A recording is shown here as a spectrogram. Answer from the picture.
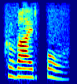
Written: provide for

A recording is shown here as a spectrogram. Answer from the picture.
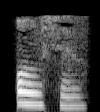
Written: also

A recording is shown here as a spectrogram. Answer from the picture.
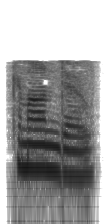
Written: commando

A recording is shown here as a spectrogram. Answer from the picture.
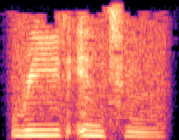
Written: read-into

